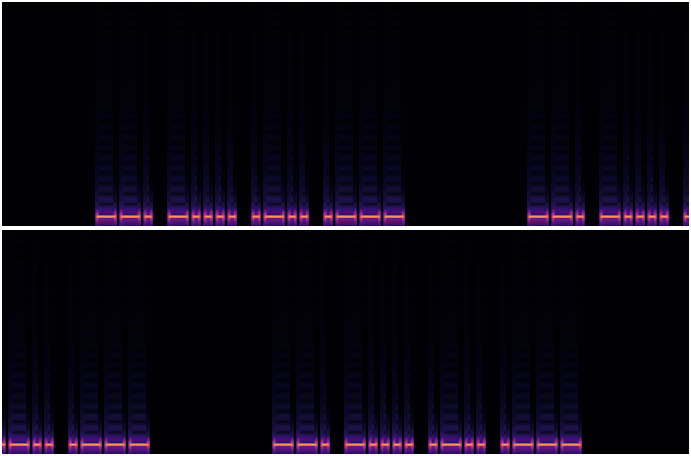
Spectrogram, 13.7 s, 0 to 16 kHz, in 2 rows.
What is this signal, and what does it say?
Morse code, heard as a keyed tone, about 20 wpm, 700 Hz. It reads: G6LJ G6LJ G6LJ
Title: DXCC-100 Call Signs - 4 Characters - Repeated 3x - 20wpm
